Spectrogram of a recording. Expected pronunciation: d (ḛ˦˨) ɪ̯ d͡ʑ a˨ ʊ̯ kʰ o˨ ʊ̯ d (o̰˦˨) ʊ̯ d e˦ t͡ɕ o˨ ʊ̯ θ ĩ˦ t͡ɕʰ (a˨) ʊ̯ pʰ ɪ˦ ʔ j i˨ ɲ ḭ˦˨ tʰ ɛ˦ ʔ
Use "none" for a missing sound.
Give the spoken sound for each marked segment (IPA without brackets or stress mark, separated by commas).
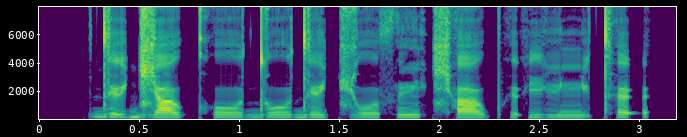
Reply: ḛ˦˨, o˦, a˨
